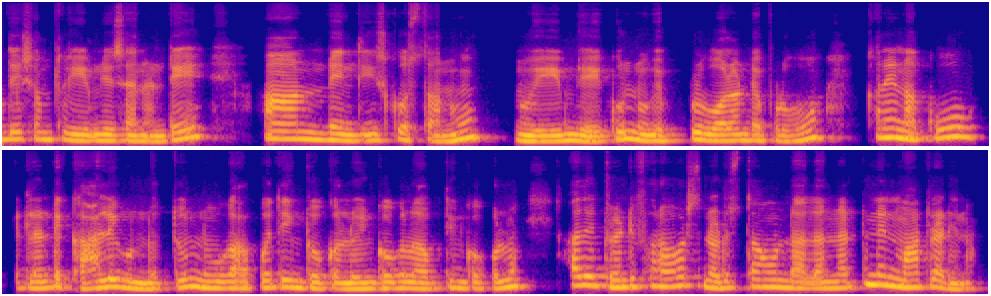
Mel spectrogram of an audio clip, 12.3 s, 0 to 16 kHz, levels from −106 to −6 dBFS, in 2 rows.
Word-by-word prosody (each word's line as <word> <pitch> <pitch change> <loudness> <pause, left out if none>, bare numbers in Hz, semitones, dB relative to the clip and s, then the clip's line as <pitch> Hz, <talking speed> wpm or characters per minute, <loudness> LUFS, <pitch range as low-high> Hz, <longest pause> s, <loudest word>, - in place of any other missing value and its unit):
ఉద్దేశంతో 180 0 -3
ఏం 145 - +1
జేశానంటే, 145 +1 0 0.6
ఆహ్, 195 -1 +2
నేను 155 -3 +2
తీసుకొస్తాను. 150 -2 -2 0.4
నువ్వు 140 -2 +5
ఏమి 145 +3 +3
జేయకు. 130 +5 +1
నువ్వు 145 -4 +3
ఎప్పుడు 145 +5 -1
పోవాలంటే 150 +1 +2
అప్పుడు 140 -2 -6
పో. 180 - 0 0.4
కానీ, 230 0 +2
నాకు 210 +4 -2 0.4
ఎట్లా 160 0 -3
అంటే 170 - -1
ఖాళీగా 180 +3 +2
ఉండొద్దు. 145 +3 -1
నువ్వు 165 -1 +1
గాకపోతే 175 +3 -2
ఇంకొకళ్ళు. 150 -3 +1
ఇంకొకళ్ళు 155 +1 0
గాకపోతే 150 +3 -5
ఇంకొకళ్ళు. 160 +5 -1 0.4
అది 230 0 +3
24 195 +3 +1
అవర్స్ 225 +2 -3
నడుస్తా 175 +4 -3
ఉండాలి 175 -2 0
అన్నట్టు 165 +10 -2
నేను 220 -4 +4
మాట్లాడిన. 180 -7 -1
160 Hz, 165 wpm, -23 LUFS, 150-185 Hz, 0.6 s, నువ్వు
